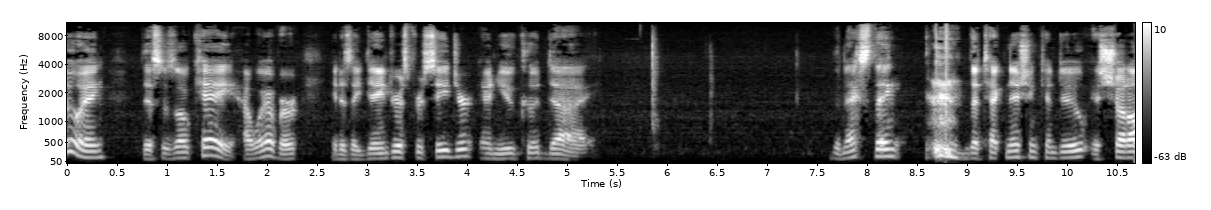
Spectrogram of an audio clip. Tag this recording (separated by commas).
Speech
